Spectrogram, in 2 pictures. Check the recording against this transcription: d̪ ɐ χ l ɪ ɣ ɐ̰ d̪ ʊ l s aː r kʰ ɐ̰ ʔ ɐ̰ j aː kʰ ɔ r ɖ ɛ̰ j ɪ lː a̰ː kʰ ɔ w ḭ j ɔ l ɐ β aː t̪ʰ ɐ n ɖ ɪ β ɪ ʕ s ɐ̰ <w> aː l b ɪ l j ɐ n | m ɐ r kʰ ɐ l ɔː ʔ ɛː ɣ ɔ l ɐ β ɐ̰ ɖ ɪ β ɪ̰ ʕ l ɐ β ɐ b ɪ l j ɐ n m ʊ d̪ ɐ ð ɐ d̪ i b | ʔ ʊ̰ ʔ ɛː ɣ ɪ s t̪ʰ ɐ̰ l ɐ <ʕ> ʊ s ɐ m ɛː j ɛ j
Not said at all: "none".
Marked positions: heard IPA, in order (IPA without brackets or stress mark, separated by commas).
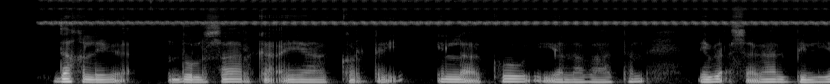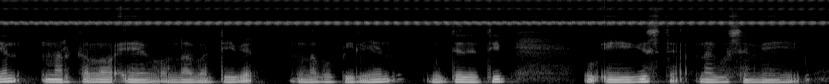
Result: ɣ, ɣ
